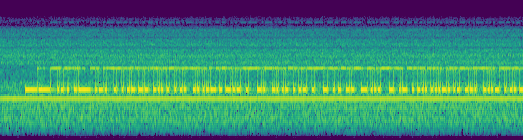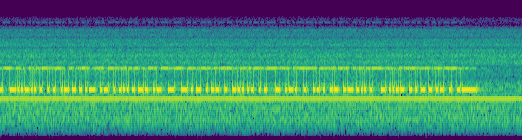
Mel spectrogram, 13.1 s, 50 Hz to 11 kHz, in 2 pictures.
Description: RTTY (45.45 baud, 850 Hz shift), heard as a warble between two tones, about 1700 Hz centre, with radio static, a steady whistle near 1030 Hz and room echo. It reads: HE WAS EDUCATED AT NORTH SYDNEY BOYS HIGH SCHOOL AND THE AUSTRALIAN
